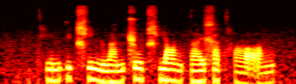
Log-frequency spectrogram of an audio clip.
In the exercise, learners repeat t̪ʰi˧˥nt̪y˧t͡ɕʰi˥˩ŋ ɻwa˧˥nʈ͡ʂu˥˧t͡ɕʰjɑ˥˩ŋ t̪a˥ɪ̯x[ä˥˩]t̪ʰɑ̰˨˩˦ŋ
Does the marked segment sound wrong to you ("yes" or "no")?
yes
